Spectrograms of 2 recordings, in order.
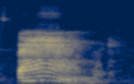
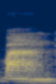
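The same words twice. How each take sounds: First: The vowel is bright, with spread, smiling lips. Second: The vowel is said without spread, smiling lips. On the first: The speaker calls it right. "It's bank. Like a sheep" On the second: The speaker calls it wrong. "it's not bank"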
